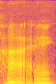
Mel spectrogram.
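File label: "hai", Mandarin Chinese, third tone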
